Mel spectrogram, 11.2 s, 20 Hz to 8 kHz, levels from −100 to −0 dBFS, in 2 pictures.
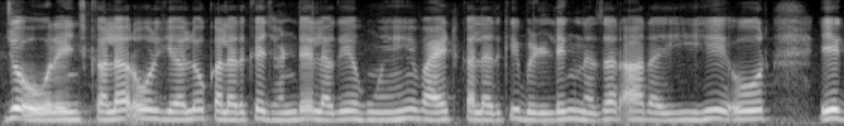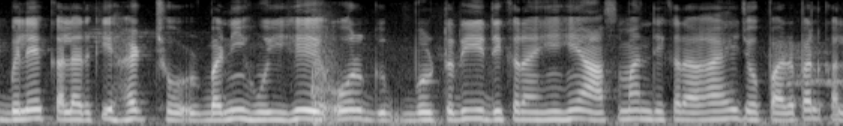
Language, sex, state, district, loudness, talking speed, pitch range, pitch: Hindi, female, Chhattisgarh, Sukma, -23 LUFS, 215 wpm, 180-200 Hz, 190 Hz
